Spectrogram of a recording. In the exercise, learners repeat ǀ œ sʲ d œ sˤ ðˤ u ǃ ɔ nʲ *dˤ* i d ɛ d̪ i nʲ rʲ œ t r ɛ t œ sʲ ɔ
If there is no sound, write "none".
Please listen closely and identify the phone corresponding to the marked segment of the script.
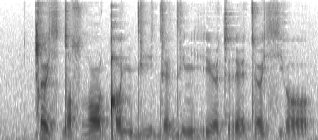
d̪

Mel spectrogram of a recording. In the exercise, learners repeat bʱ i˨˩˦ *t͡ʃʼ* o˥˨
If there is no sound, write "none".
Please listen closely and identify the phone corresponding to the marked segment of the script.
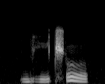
t͡ʃʼ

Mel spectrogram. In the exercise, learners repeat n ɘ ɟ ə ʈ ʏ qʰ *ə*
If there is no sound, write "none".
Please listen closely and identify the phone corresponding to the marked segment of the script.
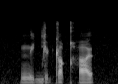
ə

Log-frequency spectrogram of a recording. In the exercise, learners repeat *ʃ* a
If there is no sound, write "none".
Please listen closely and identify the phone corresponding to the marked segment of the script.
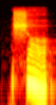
ʃ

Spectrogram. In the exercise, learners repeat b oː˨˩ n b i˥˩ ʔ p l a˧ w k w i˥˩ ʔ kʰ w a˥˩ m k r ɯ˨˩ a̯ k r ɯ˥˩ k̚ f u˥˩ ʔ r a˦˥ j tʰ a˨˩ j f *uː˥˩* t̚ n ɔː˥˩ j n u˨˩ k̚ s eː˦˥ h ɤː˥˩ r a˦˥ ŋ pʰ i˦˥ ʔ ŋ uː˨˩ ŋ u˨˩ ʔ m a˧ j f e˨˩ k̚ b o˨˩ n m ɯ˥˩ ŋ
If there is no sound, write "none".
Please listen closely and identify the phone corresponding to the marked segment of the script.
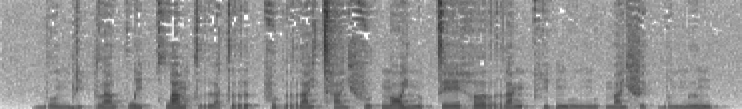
uː˥˩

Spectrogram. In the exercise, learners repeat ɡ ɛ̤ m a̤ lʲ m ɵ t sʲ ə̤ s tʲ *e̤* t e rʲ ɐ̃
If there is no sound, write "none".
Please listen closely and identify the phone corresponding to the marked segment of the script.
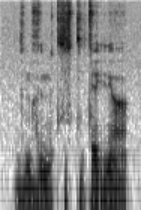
e̤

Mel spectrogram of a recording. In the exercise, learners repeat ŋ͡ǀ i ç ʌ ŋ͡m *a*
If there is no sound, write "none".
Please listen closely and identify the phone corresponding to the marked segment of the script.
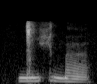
a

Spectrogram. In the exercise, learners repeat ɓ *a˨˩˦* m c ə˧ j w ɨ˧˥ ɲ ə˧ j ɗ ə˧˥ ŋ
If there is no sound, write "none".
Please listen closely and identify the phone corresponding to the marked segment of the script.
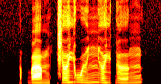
a˨˩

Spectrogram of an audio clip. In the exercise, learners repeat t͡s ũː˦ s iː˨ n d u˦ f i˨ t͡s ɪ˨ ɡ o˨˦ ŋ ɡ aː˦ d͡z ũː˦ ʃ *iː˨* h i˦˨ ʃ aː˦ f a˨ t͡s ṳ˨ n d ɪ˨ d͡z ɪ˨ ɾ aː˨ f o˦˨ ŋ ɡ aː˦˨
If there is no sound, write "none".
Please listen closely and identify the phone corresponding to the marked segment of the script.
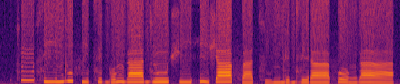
iː˨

